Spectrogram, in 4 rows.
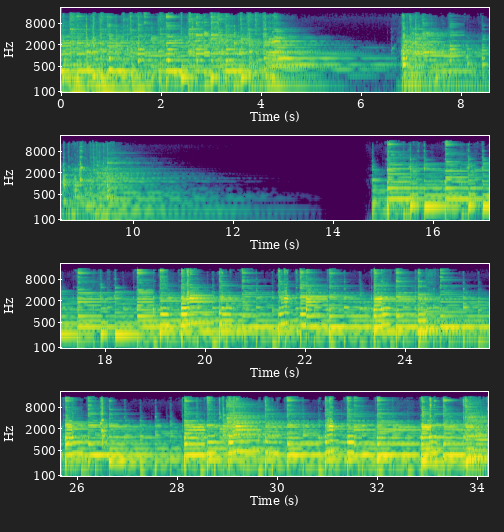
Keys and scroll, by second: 24.9 ctrl+t.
